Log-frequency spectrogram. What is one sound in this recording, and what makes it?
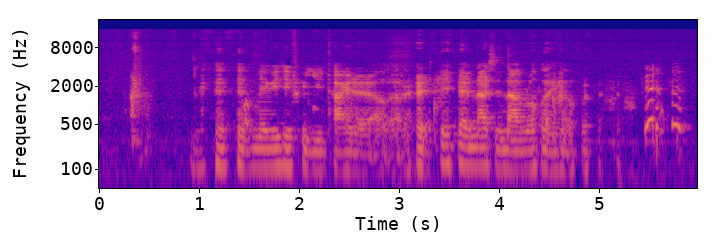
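A young man talks and laughs softly close by.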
